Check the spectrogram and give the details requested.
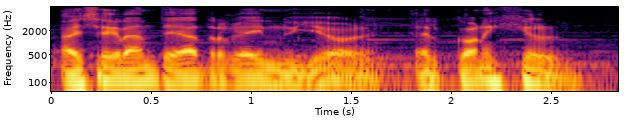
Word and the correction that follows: Carnegie Hall: ¿verdad que sí? Así se pronuncia. El, eh, Carnegie Hall.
